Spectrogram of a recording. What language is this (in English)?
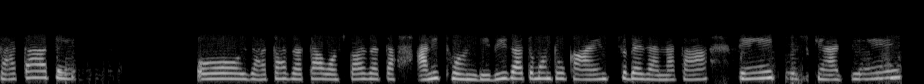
Konkani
